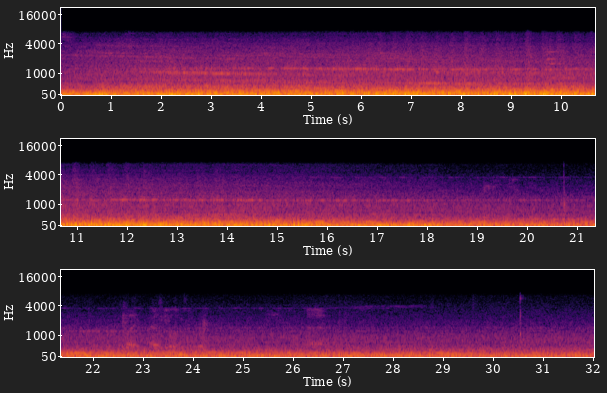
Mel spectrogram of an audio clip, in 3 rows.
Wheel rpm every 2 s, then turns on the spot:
0, 0, 0, 0, 0, 0, 0, 0, 0, 0, 0, 0, 0, 0, 0, 0.
none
